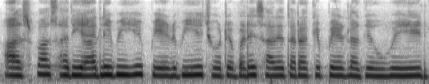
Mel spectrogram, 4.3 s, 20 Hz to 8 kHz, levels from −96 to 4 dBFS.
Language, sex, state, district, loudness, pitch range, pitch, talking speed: Hindi, female, Madhya Pradesh, Bhopal, -14 LUFS, 230-250 Hz, 240 Hz, 210 wpm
